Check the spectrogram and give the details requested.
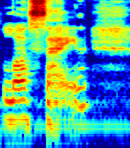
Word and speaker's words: Lane: me there's my name the last name rhymes with insane Lane um my office is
